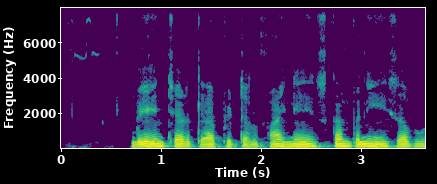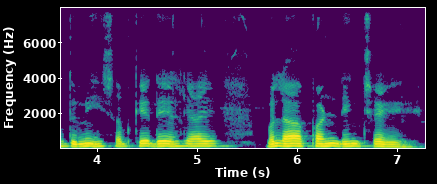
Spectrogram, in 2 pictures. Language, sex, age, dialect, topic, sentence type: Maithili, male, 60-100, Bajjika, banking, statement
